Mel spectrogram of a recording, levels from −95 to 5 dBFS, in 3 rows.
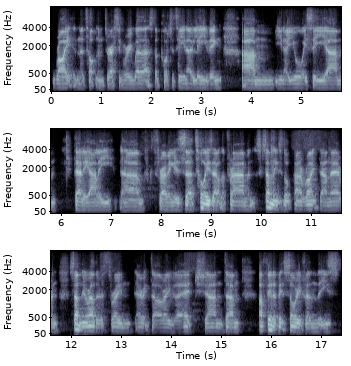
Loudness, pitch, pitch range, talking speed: -25 LUFS, 100 Hz, 90-105 Hz, 200 wpm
